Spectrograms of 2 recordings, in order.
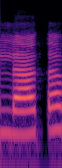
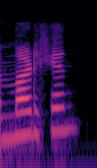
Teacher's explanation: sílaba tónica se sitúa en la penúltima sílaba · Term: llana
